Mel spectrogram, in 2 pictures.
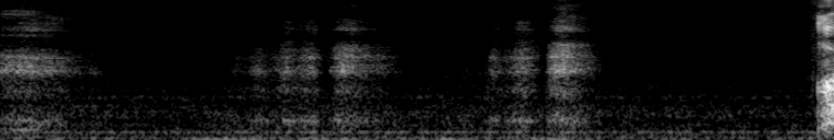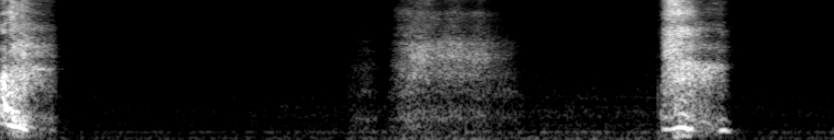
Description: Had a sneezing fit, followed by two intense coughing fits. 😫🤧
